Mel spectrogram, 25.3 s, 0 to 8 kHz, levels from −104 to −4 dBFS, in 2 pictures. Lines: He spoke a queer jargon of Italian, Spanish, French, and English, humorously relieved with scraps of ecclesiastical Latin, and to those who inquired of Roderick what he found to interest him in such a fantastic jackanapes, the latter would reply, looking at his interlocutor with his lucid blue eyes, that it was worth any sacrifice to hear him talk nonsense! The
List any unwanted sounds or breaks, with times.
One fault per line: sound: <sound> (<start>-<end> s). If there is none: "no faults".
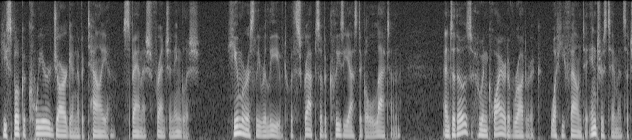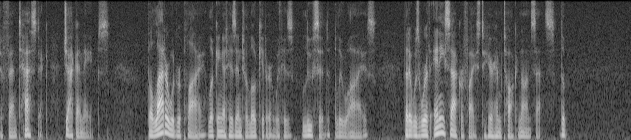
no faults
